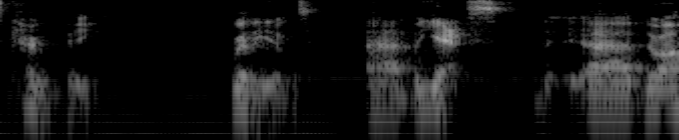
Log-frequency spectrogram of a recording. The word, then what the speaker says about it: Kofi: It's Kofi because my partner did have an interview with him. There we I go. was like, how do you say it? I need to know how to say it first.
